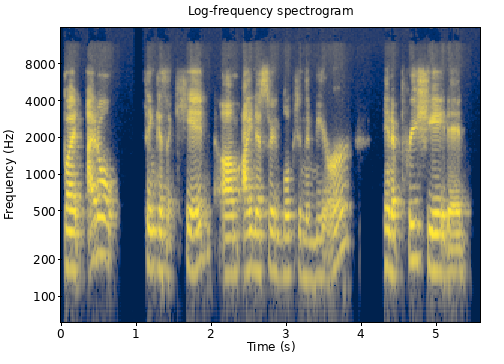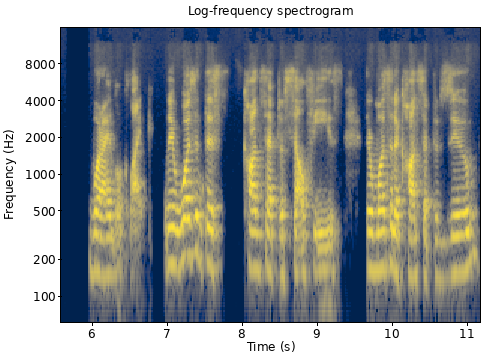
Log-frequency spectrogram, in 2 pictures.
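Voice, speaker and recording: A woman's voice: low-pitched, normal speed, darkish tone. A woman in her forties, a lawyer who grew up speaking Chinese as her first language, telling personal stories in an interview with reflective, rambling phrasing and frequent self-corrections. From New Jersey, USA. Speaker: lawyer, guest. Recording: dull lo-fi recording.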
